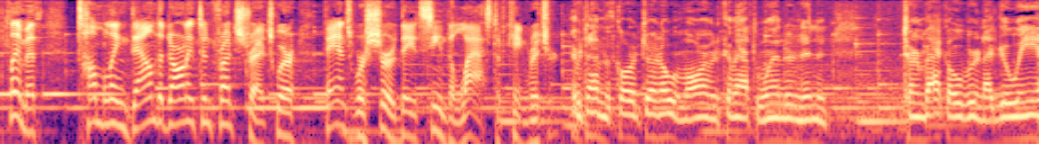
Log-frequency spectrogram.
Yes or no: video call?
no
